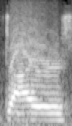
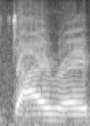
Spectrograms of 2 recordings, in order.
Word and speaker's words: Dyer: I remember, for the longest time, I mispronounced Dyer's name. I thought his name was Dyre, but no, it's Dyer.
